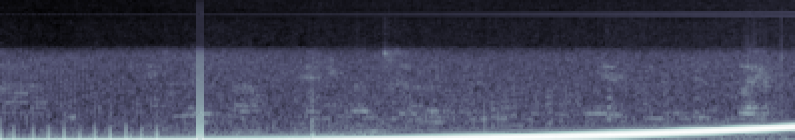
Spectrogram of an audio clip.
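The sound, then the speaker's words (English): A loud exponential sine-wave test sweep starts as a deep bass rumble and glides smoothly upward in pitch over several seconds, with faint background hiss and a soft click near the start. “Prepare now for exponential sine wave test sweep.”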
